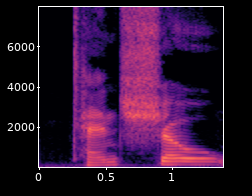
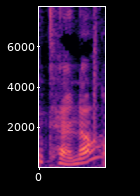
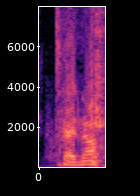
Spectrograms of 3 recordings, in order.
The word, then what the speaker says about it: Tenoch: But I think it's pronounced Tencho Huerta. – I don't know about Tencho. I was saying Tenoch. – I was thinking also Tenoch. – Okay. Tenoch.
